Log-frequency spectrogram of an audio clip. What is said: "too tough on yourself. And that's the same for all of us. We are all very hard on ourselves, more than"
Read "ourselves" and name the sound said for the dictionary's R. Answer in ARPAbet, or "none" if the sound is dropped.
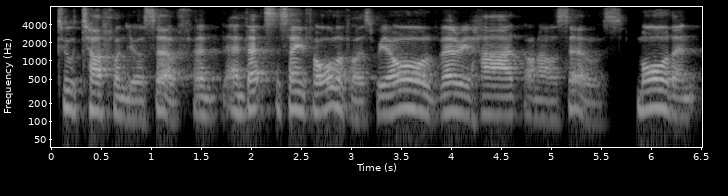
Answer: R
